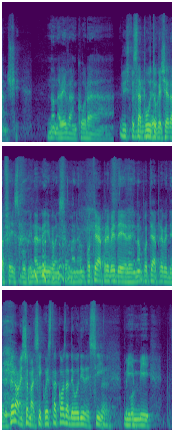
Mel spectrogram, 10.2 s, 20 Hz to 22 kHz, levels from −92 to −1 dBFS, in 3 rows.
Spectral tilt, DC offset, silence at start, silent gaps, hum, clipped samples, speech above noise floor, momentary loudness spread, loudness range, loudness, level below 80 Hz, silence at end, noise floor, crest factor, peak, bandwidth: -5 dB/octave; under 0.1%; 0 s; none; none; under 0.1%; 32 dB; 12 LU; 4 LU; -24 LUFS; -66 dBFS; 0.25 s; -56 dBFS; 20 dB; -6 dBFS; 16.5 kHz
